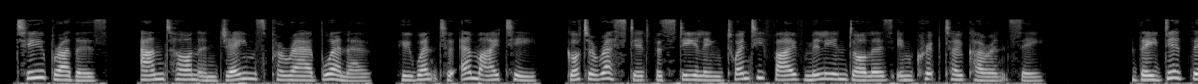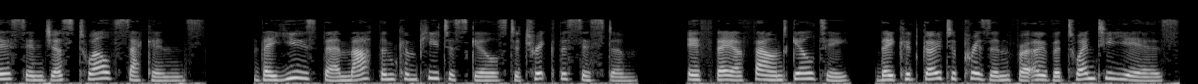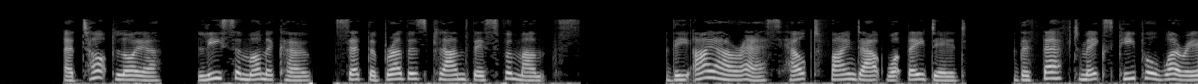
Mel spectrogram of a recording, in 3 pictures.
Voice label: English SLOW Reading; Brothers steal lots of money from computer

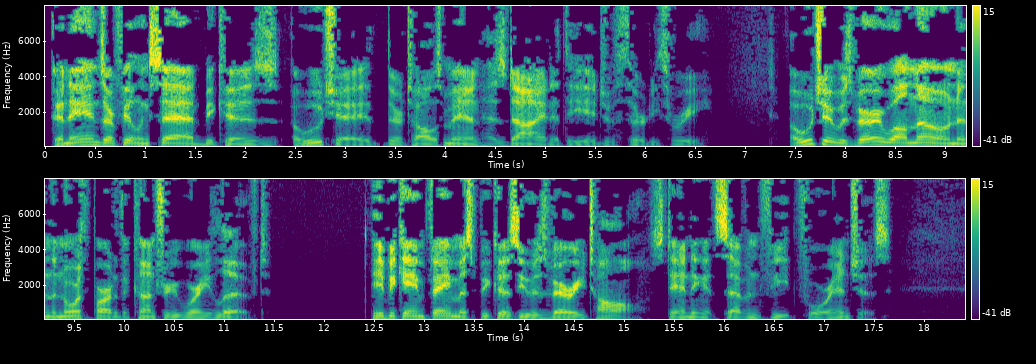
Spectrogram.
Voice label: english through news lower intermediate slow; ghana mourns the passing of awuche

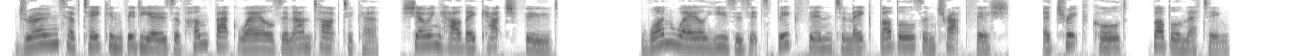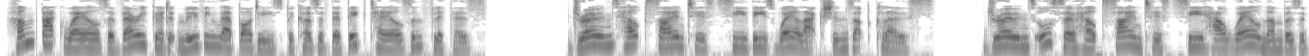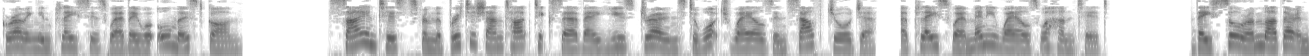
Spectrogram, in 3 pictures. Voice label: English NORMAL Reading; Drones help scientists study whales in Antarctica

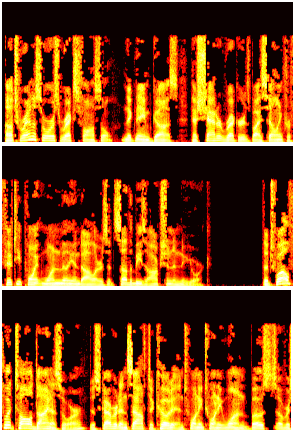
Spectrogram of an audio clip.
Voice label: english news upper intermediate; tyrannosaurus rex fossil fetches record price; slow

